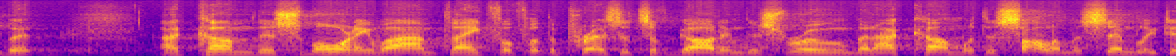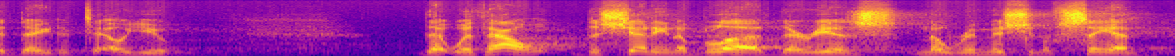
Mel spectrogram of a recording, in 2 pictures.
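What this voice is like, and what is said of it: Emotional, solemn preaching voice. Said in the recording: “I may be a little emotional”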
